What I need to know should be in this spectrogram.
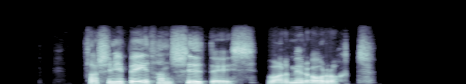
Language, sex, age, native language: Icelandic, male, 18-19, Icelandic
